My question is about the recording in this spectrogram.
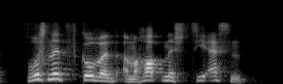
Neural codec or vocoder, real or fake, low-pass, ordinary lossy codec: codec, 16 kHz, about 1 kbps, DyCAST, with the encoder's durations; fake; 7.2 kHz; MP3, 64 kbps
